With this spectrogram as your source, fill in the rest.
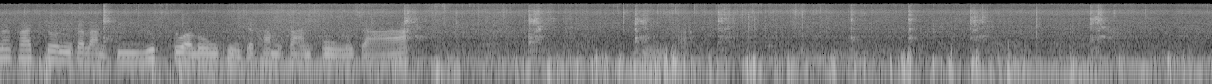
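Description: A metal spatula scrapes and clanks against a wok.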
